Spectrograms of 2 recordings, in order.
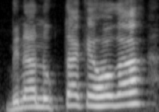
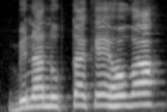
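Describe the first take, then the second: Both takes have the same delivery.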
